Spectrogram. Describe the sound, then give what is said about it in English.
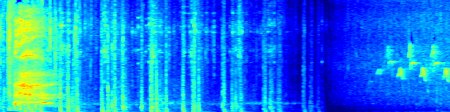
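Horses loaded with bundles of rifles clip-clop as they ride into a mountain valley. The hooves beat in a steady, uneven rhythm that grows fainter and stops, followed by faint bird chirps. “The horses are loaded with bundles of rifles.”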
